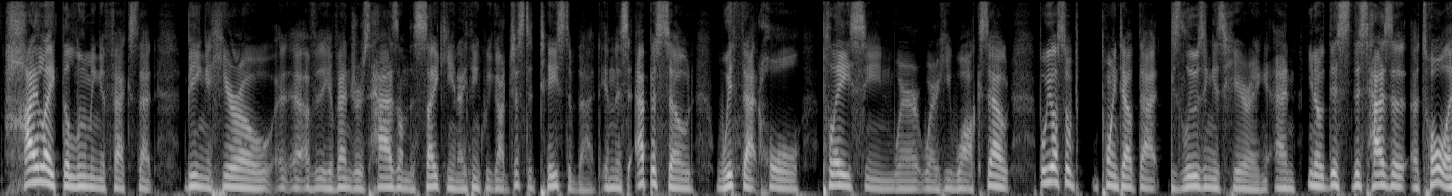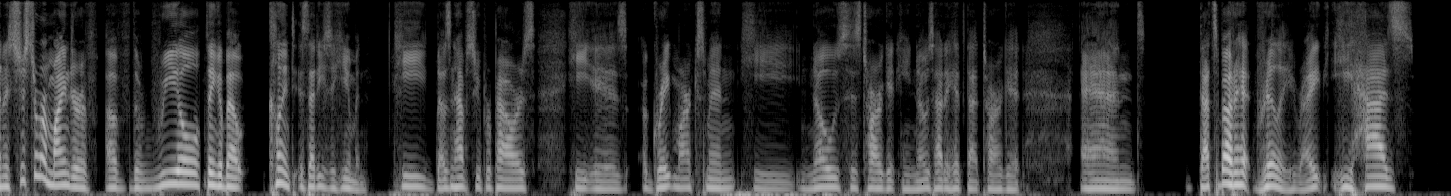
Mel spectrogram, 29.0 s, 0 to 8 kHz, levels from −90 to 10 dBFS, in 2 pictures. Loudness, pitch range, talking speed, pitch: -23 LUFS, 120-155 Hz, 210 wpm, 135 Hz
